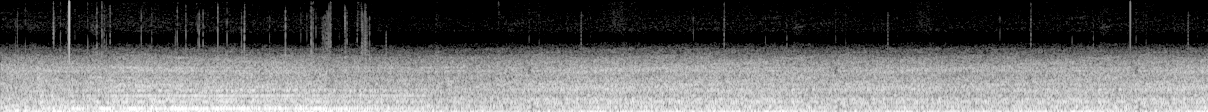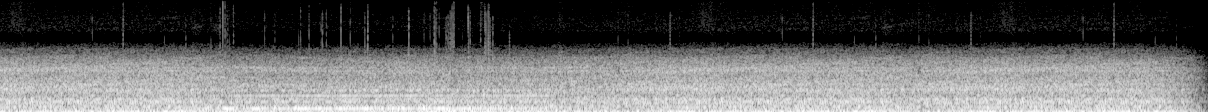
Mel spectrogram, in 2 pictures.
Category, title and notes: Sound effects > Other mechanisms, engines, machines
Engine sound i made from buss engine sound. Can be used for whatever you´d like lol.
drive, engine, car, vehicle, start, motor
